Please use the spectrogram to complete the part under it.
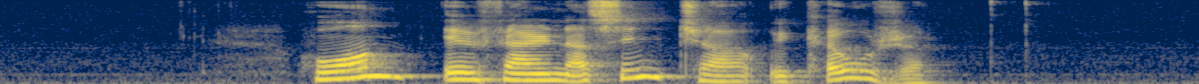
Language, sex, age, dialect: Faroese, female, 61+, Norðuroyggjar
